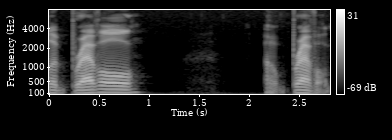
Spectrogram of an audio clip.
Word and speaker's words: Breville: It's called a Breville. Oh, Breville, not Bevel. Breville. Is this how you spell it?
